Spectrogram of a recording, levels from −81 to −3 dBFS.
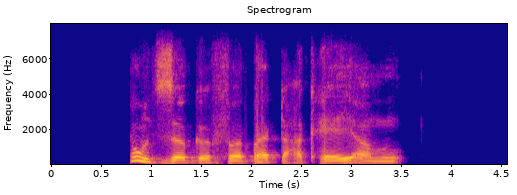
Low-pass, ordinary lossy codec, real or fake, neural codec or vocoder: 7.2 kHz; Opus, 24 kbps; fake; codec, 24 kHz, 0.9 kbps, WavTokenizer, medium speech release version 2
